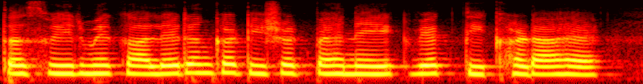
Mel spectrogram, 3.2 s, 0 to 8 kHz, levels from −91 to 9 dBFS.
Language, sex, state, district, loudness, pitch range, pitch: Hindi, female, Uttar Pradesh, Lucknow, -12 LUFS, 250-265 Hz, 260 Hz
